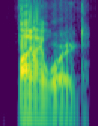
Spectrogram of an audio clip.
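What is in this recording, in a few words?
"byword", American English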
